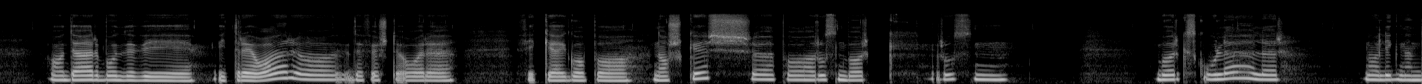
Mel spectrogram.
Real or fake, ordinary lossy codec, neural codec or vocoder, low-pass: real; none; none; 10.8 kHz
